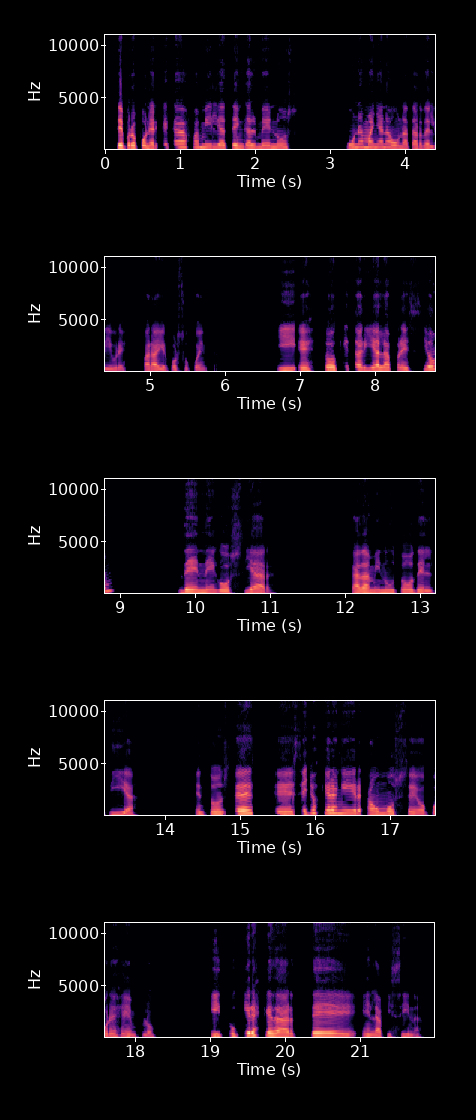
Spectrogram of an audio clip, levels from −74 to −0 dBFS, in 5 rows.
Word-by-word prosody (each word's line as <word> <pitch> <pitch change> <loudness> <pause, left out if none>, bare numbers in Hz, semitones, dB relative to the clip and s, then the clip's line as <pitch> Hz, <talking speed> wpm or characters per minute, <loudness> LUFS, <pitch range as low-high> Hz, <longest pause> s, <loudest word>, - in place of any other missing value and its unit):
De 235 -1 +10
proponer 235 -1 +2
que 275 0 -12
cada 280 +1 0
familia 260 -2 -2
tenga, 245 0 0
al 255 0 -1
menos, 245 +2 -5 0.6
una 265 +2 -2
mañana 275 0 -1
o - - +1
una 225 -1 -4
tarde 205 -2 -4
libre 155 -7 -10 0.2
para 190 -1 -1
ir 170 -2 -7
por 180 +1 -10
su 180 0 -19
cuenta, 140 -6 -14 0.8
y 215 0 -3
esto 205 +5 +2
quitaría 230 -3 0
la 245 +1 +2
presión 240 - -2 0.8
de 225 +1 +3
negociar 210 -3 -3 1.0
cada 200 +2 +3
minuto 210 -1 -4
del 185 -4 -5
día. 190 -5 -5 0.7
Entonces, 200 +7 +4 0.3
eh, 215 0 +1
si 250 +3 -6
ellos 285 +4 -2
quieren 285 -1 +4
ir 265 -1 0
a 225 - -2
un 235 +1 0
museo, 230 -6 -3
por 205 +1 -7
ejemplo, 190 -4 -8 0.7
y 225 -1 -1
tú 225 -1 -4
quieres 245 0 +9
quedarte 230 -2 +3
en 195 -1 -5
la 170 -2 -1
piscina, 185 0 -12
220 Hz, 130 wpm, -21 LUFS, 200-250 Hz, 1.0 s, De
